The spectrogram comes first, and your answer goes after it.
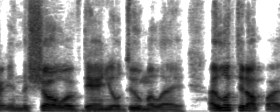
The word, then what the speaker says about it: Dumile: the show of Daniel Dumoulin. I looked it up, by the way. I wasn't sure if it's Daniel Dumile. No, it's Dumoulin. He says Dumoulin.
